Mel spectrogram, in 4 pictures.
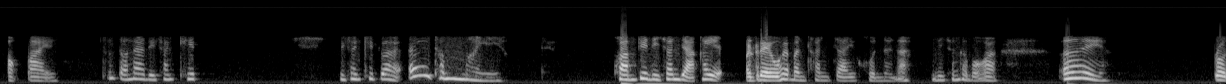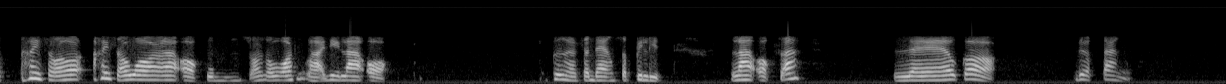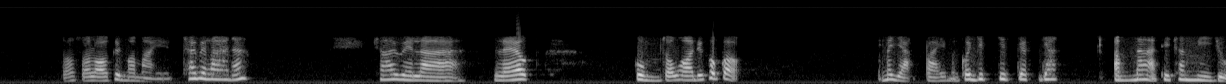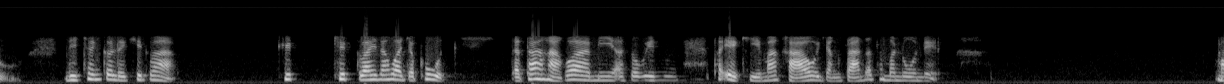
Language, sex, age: Thai, female, 70-89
